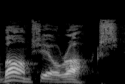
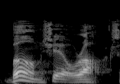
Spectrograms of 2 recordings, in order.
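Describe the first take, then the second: First: Said in the usual way. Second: "bum shell rocks" with bomb said as bum, slow and drawn out; southern pronunciation. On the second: Shown as a demonstration. Preacher showing how folks down south say it, slow southern bum shell. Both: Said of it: "Or to say it properly".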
